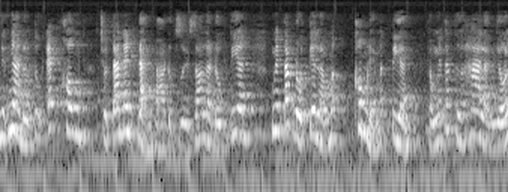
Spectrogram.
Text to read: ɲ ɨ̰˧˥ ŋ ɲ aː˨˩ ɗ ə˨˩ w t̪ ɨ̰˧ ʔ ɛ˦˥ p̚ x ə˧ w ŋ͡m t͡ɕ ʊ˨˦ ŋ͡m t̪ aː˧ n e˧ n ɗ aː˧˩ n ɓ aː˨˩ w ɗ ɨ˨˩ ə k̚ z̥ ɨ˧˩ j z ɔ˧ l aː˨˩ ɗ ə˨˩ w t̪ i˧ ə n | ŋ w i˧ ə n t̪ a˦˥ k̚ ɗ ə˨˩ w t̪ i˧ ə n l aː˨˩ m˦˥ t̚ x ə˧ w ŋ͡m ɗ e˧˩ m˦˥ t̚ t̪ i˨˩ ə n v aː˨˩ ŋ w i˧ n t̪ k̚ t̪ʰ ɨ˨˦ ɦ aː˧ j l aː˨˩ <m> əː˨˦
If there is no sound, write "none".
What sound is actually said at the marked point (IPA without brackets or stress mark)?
ɲ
